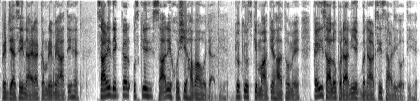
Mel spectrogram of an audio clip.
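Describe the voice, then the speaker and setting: A man's voice: lowish voice, lively intonation, brisk, a little mellow. A man reading scripted narration as the narrator of a story.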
